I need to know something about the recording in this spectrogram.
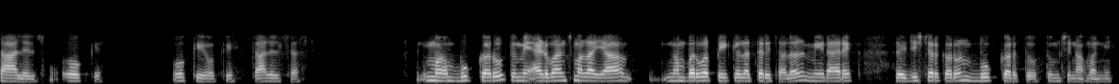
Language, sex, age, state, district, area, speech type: Marathi, male, 18-30, Maharashtra, Ratnagiri, rural, conversation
